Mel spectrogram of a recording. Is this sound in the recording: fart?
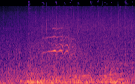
no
